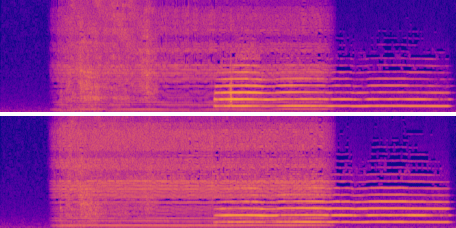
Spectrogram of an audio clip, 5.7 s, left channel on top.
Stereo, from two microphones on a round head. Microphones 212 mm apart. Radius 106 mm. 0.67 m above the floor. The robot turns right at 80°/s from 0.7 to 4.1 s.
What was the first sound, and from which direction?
Tearing paper, 25° right.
